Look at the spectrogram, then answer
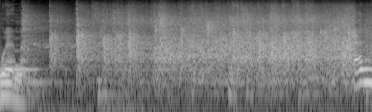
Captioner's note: applause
